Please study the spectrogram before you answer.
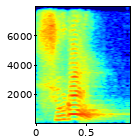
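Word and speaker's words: pseudo: मतलब क्या है ट्रू सुडो पी साइलेंट है यहां पर पी एस ई यू डी ओ सुडो का मतलब क्या है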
